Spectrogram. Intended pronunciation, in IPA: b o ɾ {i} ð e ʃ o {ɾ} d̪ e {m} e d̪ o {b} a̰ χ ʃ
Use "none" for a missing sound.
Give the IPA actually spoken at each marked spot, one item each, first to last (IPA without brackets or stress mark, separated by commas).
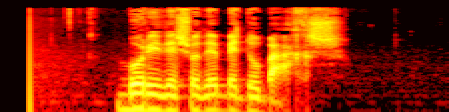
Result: i, none, b, b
